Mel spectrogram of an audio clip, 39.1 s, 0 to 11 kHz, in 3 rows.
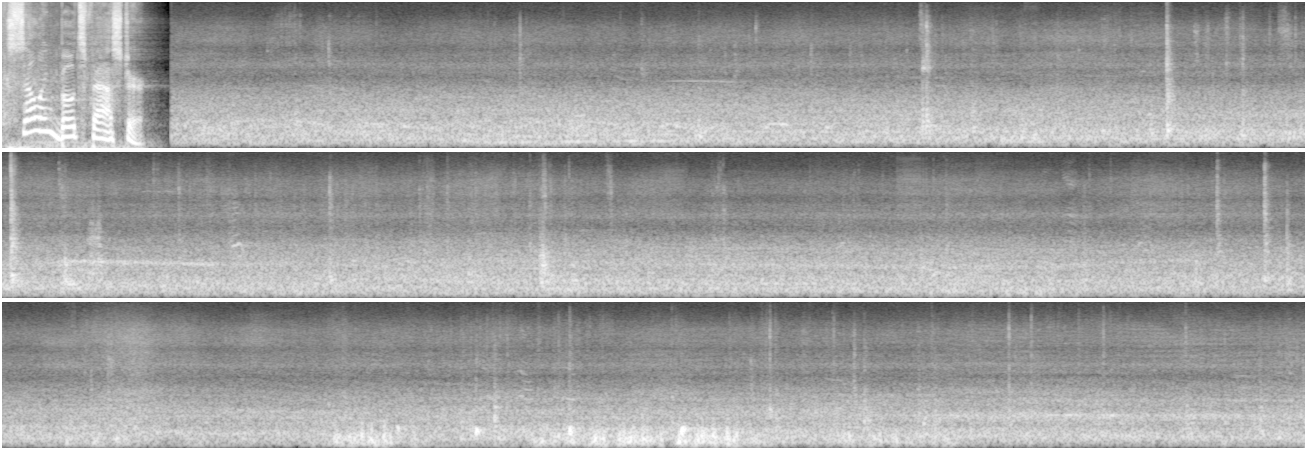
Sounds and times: Rowboat, canoe, kayak: 0:02.0 - 0:39.0.

